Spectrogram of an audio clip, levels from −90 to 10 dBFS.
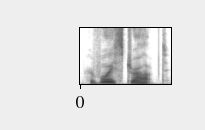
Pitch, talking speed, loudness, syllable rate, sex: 190 Hz, 195 wpm, -17 LUFS, 7.3 syllables/s, female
